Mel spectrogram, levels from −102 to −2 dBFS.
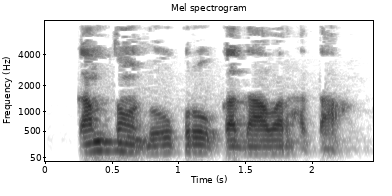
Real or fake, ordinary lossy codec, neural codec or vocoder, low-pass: real; MP3, 32 kbps; none; 7.2 kHz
